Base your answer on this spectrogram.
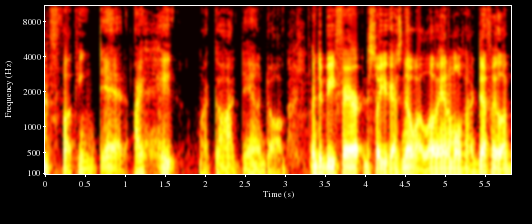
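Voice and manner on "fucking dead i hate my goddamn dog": seething. Real, not acted. Venting about barking dog.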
